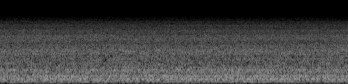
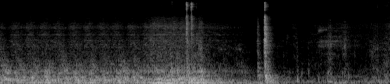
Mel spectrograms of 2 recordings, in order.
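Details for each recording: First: Baja Bug 1776cc air-cooled VW flat-four after engine cleanup, brand new carburetor fitted untouched out of the box: even, steady idle with no misses, knocks or surging; normal idle. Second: Baja Bug with poorly running 1776cc air-cooled VW flat-four, ad claimed professionally tuned: cranks and catches, then stumbles with loose irregular clatter and lumpy firing; broken rocker arm, valves way off.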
